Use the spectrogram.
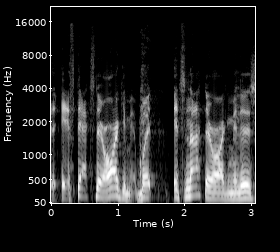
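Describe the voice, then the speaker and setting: With an American accent, a man talks at a very fast pace in a medium pitch with ordinary pitch variation. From Dallas, Texas (Oak Cliff). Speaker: political commentator. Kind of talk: casual panel discussion.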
